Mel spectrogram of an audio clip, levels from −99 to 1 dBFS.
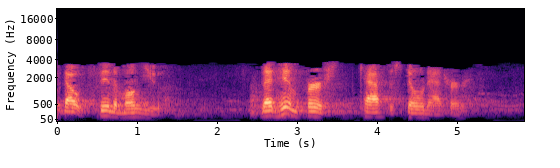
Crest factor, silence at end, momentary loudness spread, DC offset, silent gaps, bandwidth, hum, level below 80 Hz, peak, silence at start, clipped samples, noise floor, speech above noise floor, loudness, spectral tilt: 20 dB; 0.75 s; 18 LU; under 0.1%; none; 3.8 kHz; none; -86 dBFS; -2 dBFS; 0 s; under 0.1%; -54 dBFS; 35 dB; -20 LUFS; -7.5 dB/octave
